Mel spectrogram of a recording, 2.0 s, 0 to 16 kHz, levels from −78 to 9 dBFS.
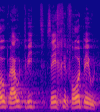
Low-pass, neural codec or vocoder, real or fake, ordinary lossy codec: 14.4 kHz; vocoder, 44.1 kHz, 128 mel bands every 256 samples, BigVGAN v2; fake; none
